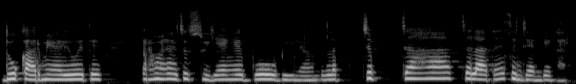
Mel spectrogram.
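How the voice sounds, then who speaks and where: A woman's voice: a little high, fairly even intonation, measured pace, dark tone. Chatty woman narrating fan fiction. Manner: chatty, loose, many fillers. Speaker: storyteller.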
